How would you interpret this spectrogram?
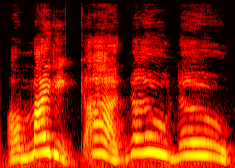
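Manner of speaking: high, desperate pleading; anguished cry. A narrator's reading. Madman crying out as the heartbeat grows, anguished. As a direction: cry out as the dread breaks. Narrator's despair at the beating.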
